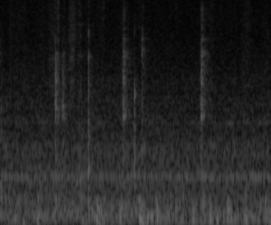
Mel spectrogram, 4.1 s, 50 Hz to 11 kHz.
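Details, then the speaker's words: 1959 VW single cab pickup, wheel rocked by hand after brake work: sharp metallic clicks from play in the outer wheel bearing on this side, suspected also leaking; replacement to be ordered. "The outer bearing on this side's got play in it, and I have a feeling it's also going to be leaking because of the play."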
